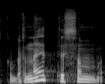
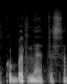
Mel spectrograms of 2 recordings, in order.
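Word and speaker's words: Kubernetes: будуть доступні в конфігураціях з кібернетисом чи під управлінням кубернетиса Мабуть так правильніше сказати і в цьому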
